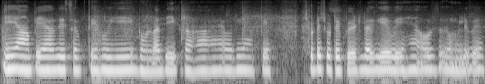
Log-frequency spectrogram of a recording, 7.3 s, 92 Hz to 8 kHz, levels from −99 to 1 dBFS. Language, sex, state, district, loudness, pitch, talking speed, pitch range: Hindi, female, Haryana, Rohtak, -16 LUFS, 195 Hz, 175 wpm, 190-200 Hz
